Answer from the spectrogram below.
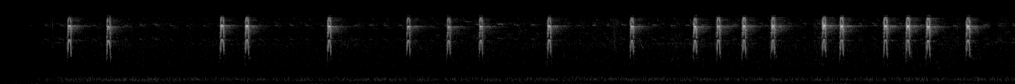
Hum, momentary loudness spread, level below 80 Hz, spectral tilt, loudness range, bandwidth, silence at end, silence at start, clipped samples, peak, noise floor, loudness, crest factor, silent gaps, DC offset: none; 13 LU; -86 dBFS; 5.5 dB/octave; 8 LU; 11 kHz; 0.35 s; 0.65 s; under 0.1%; -6 dBFS; -61 dBFS; -24 LUFS; 24 dB; none; under 0.1%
